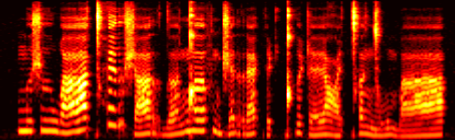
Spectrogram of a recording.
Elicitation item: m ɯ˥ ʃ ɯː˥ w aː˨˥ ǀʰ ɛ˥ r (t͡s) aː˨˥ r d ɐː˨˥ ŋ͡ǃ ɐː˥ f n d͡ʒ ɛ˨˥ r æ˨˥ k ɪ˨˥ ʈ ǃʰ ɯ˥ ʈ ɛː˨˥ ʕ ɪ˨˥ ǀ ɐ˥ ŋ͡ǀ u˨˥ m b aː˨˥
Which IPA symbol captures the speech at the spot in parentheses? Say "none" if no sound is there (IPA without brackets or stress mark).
ʃ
